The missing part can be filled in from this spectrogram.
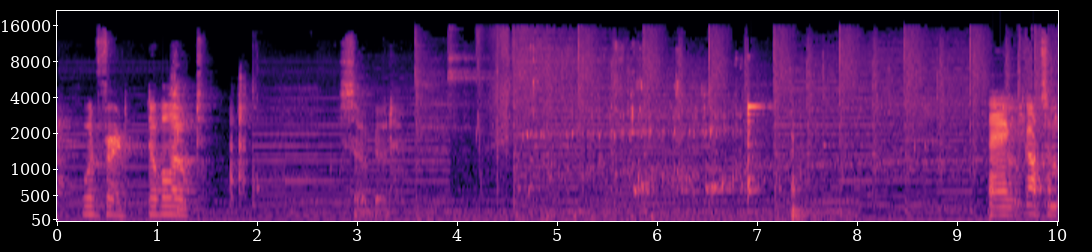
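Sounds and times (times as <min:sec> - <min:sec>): background music: 0:00.0 - 0:10.0
liquid pouring into glass: 0:04.6 - 0:07.8.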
